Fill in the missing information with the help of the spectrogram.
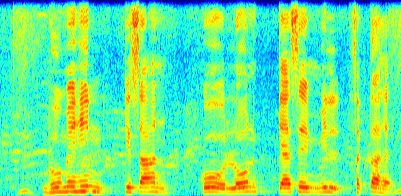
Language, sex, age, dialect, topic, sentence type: Hindi, male, 51-55, Awadhi Bundeli, agriculture, question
